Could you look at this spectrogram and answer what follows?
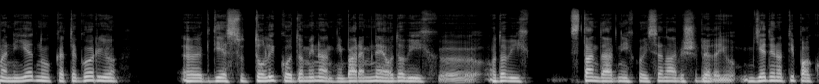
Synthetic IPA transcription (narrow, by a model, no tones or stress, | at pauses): manije̞d̪nukat̪e̞ɡo̞ɾiju | ɡd̪je̞sut̪o̞liko̞d̪o̞minant̪nibaɾe̞mneo̞d̪o̞ʋiːxod̪o̞ʋiːx | st̪and̪aɾd̪nixko̞jisenaːjʋiʃeɡle̞d̪a̰jṵːjed̪inot̪ipak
